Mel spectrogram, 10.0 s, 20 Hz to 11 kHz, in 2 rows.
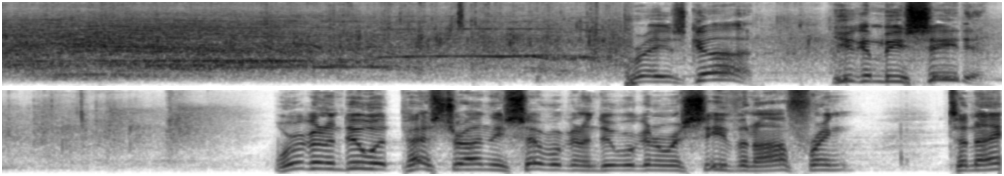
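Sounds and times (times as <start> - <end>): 
large audience shouting hallelujah: 0.0 - 3.0
speech: 3.2 - 5.0, 6.4 - 9.9.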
